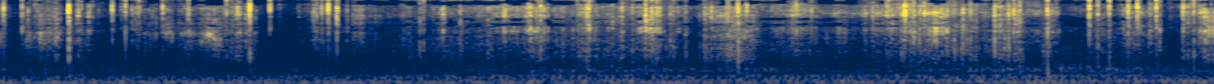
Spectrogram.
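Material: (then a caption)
Granite. Long blue almond-shaped nails on both hands scratch the rough surface of a large, solid granite boulder by the sea. The result is a steady, dense, crackly rasp with bright scratchy detail over a constant low rumble.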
